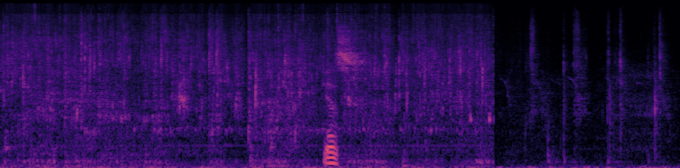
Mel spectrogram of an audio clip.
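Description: Running water splashes as ingredients are washed clean on a free-range chicken farm, a steady trickling wash under occasional speech that stops abruptly near the end.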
